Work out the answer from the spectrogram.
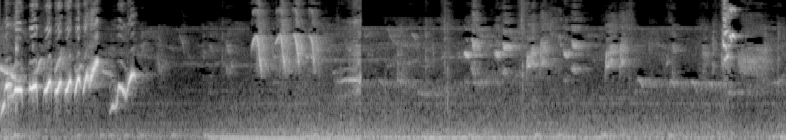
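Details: White-rumped shama singing after its moult: a loud burst of fast, rising, chattering whistled notes opens the clip. Faint scattered high chirps and low hum follow.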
